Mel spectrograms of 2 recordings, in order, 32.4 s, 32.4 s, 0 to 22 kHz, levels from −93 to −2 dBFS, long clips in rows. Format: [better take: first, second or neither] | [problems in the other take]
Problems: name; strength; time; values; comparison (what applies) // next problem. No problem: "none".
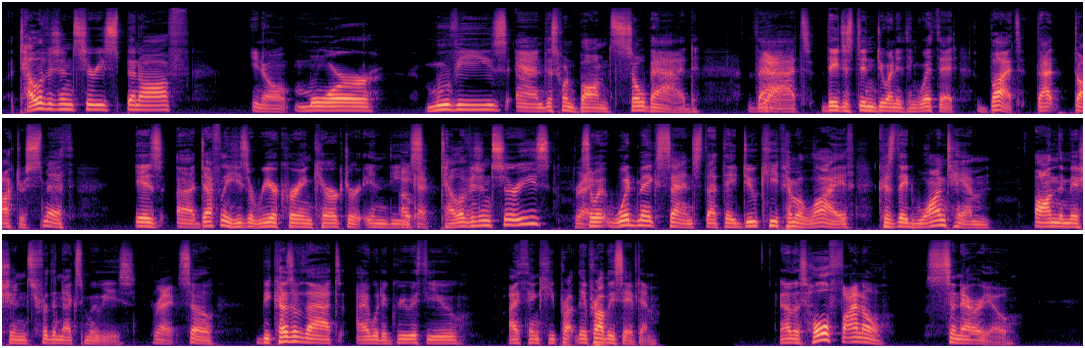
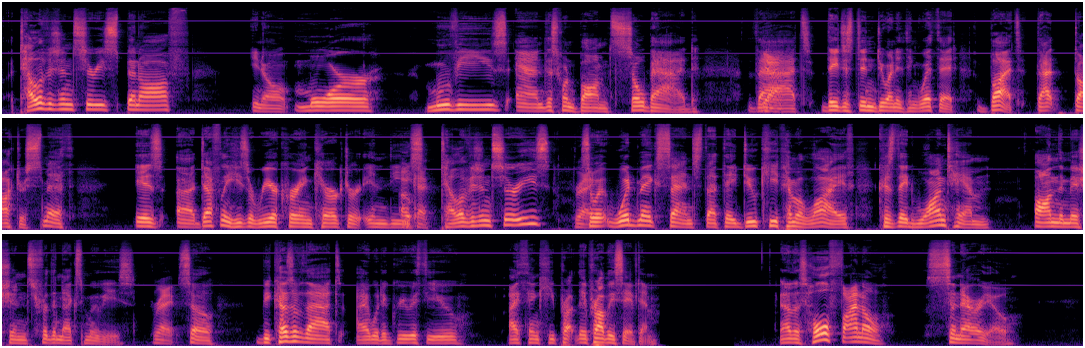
first | high-pitched whine; faint; throughout; 11 kHz, 25 dB below the speech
